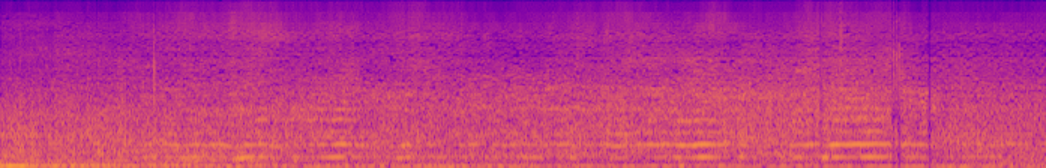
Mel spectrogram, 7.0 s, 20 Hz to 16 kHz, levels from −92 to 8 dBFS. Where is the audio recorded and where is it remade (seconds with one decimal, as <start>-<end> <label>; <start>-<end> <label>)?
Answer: 0.0-3.0 remade; 3.0-3.5 recorded; 3.5-7.0 remade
